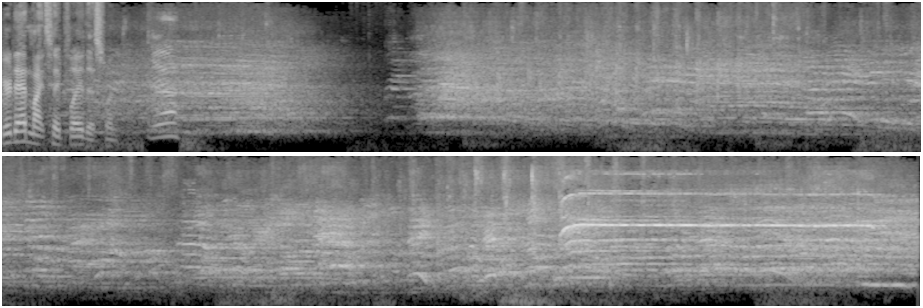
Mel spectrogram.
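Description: A basketball bounces on a wooden floor.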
